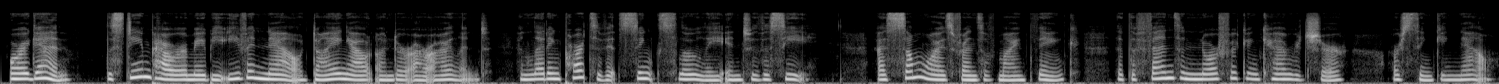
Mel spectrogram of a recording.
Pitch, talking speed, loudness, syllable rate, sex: 235 Hz, 165 wpm, -16 LUFS, 4.5 syllables/s, female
